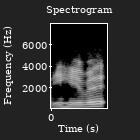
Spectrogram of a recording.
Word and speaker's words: Ihiwe: And you did say it properly, so no problem. So my name is Ihiwe, and I'm a social worker.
